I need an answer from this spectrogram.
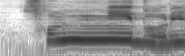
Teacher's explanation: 솜이불도 마찬가지로 솜과 이불이 결합된 합성어이고요. 그리고 종성은 있지만 초성이 없으니 니은이 들어올 수 있는 조건이 충분하구나. 솜니불이 되는 겁니다. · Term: 니은 첨가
